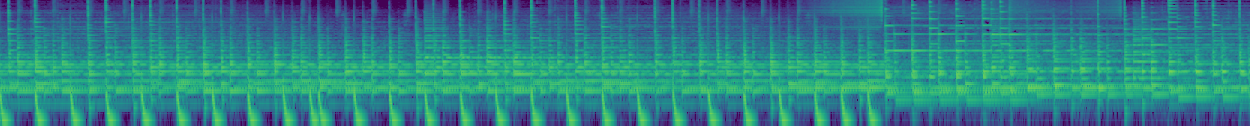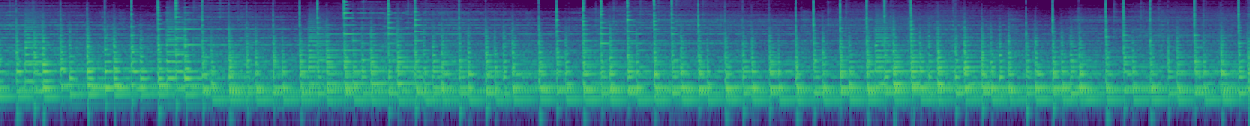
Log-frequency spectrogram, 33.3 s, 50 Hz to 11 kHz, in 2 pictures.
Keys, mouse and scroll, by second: 12.4 scroll up 3, 12.6-13.3 scroll down 2, 13.3-14.7 scroll down 1, 14.7-16.1 drag, 16.1 scroll up 2, 16.4-18.3 scroll down 1, 18.3-19.2 scroll down 1, 19.2 Tab, 20.7-21.8 scroll down 3, 23.3 Tab, 26.1-33.3 drag.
